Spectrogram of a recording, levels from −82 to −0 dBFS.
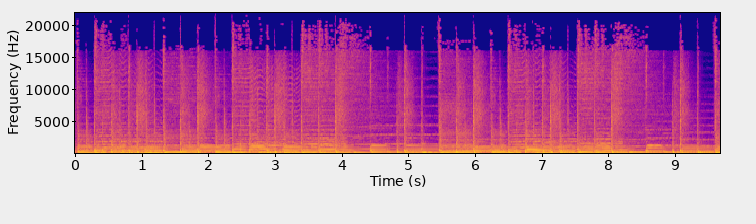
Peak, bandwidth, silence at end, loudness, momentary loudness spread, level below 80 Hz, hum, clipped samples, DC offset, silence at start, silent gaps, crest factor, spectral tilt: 0 dBFS; over 20 kHz; 0 s; -16 LUFS; 4 LU; -24 dBFS; none; under 0.1%; under 0.1%; 0 s; none; 14 dB; -5 dB/octave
